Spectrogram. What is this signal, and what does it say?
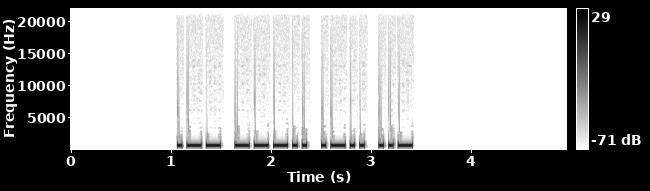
Morse code, heard as a keyed tone, about 25 wpm, 700 Hz. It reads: W8LU
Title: USA Call Signs - 4 Characters - 25wpm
